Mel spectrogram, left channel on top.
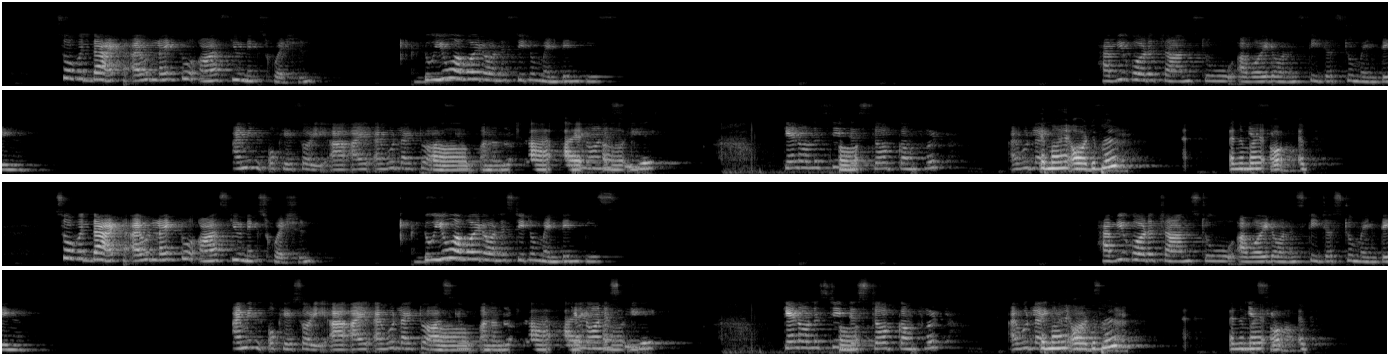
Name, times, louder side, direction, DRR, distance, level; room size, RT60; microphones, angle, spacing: voice 1, 0.6-3.1 4.0-6.0 11.0-14.2 16.2-19.0 19.6-20.3 21.7-23.4 23.9-25.1 26.2-26.8, right 5 dB, 45° right, 1.1 m, -28 dB
voice 2, 18.2-20.4 21.0-21.4 22.2-22.4 24.2-25.1 26.1-26.9, left 2 dB, 25° left, 1.0 m, -24 dB
28.0 x 23.0 x 5.2 m
head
